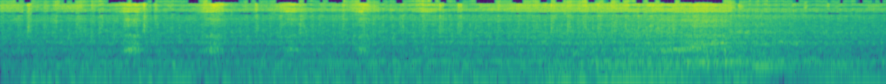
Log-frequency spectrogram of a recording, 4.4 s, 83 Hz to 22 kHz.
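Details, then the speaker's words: 1962 Dodge Lancer six after carburetor overhaul and points, ignition timing backed off after struggling starts on a low battery: fires promptly and settles to a steady, even idle; accelerator pump still not working. Normal start and idle. "I backed off the timing a bit and now it starts like that"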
